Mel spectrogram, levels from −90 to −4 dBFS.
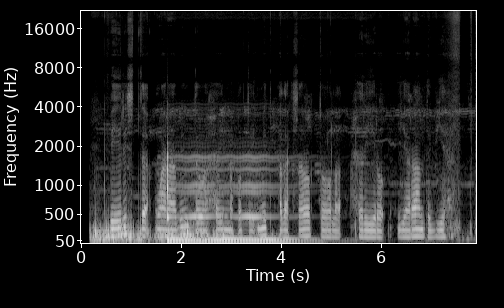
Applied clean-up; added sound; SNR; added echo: none; Keyboard (musical); -4 dB; none.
